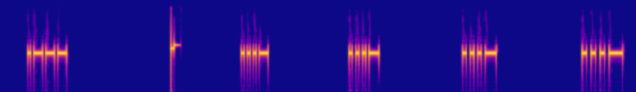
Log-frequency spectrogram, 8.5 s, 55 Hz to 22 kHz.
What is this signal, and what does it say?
Morse code, heard as a keyed tone, about 27 wpm, spaced as for 7 wpm, 700 Hz. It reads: J VVVV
